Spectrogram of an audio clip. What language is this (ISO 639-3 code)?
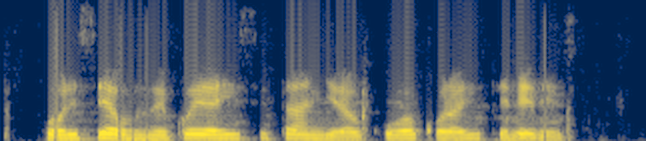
kin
